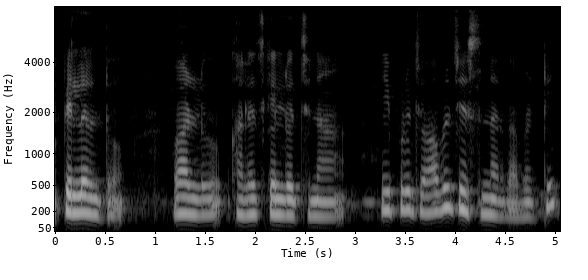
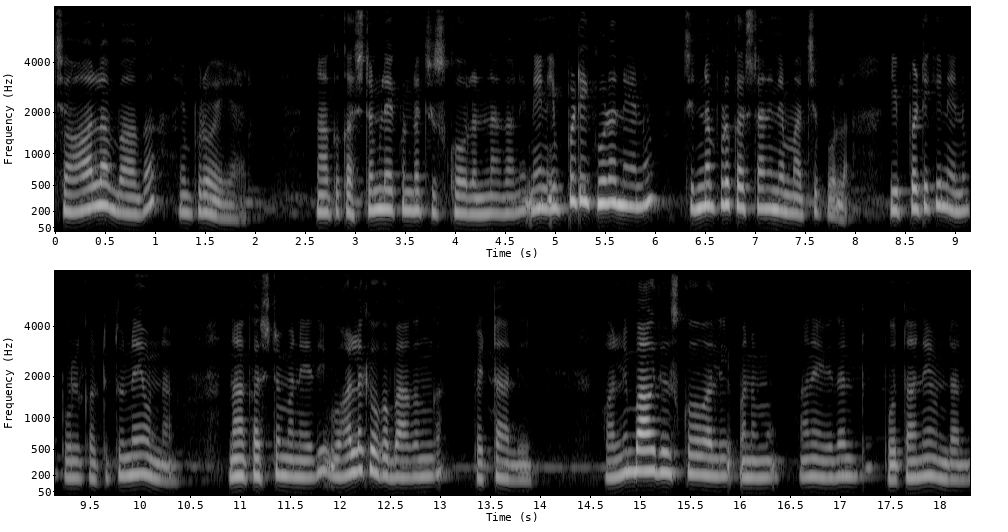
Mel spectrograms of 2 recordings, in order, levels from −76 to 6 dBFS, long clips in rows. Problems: none marked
